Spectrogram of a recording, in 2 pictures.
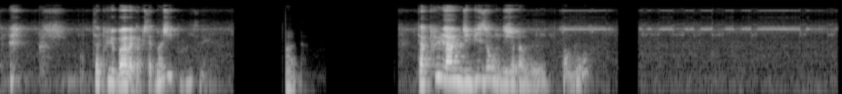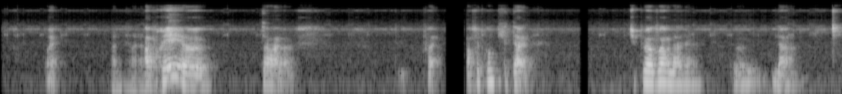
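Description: A young woman speaks softly and slowly, close to a microphone.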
